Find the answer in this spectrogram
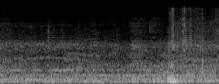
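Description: Steady background noise with faint music, and a short murmured "mm" near the end.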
